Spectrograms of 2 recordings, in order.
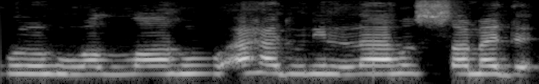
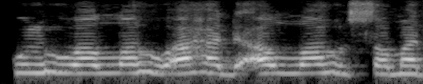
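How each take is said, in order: First: Ahad runs straight into Allahus with an added nun. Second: There is a stop between ahad and Allahus. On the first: The speaker calls it right. "Harusnya begitu bacanya" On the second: The speaker calls it wrong. "itu salah"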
